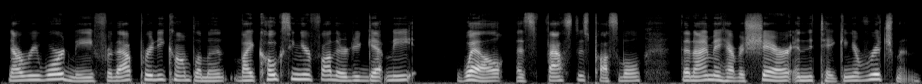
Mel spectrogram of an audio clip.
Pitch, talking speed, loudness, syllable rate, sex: 185 Hz, 195 wpm, -19 LUFS, 5.2 syllables/s, female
